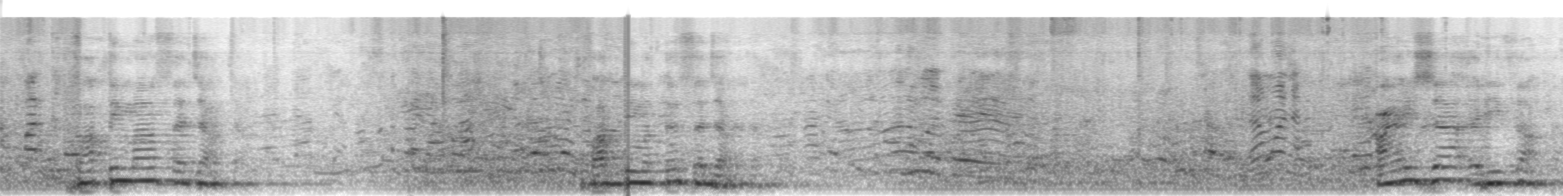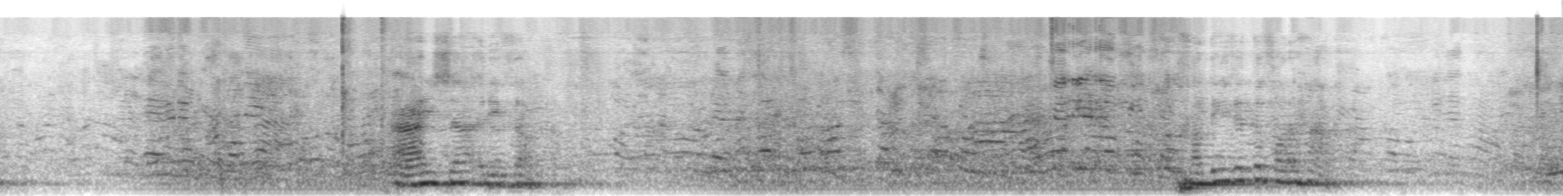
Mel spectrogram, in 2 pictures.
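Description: A man announces over a loudspeaker.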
